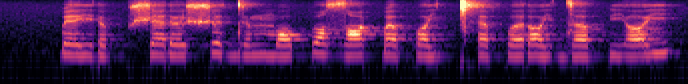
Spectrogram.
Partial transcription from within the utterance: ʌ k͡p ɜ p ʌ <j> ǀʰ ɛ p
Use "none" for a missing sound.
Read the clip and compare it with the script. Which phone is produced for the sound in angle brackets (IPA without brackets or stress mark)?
j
